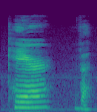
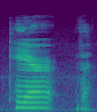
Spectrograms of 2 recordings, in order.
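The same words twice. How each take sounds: Both takes have the same delivery.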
